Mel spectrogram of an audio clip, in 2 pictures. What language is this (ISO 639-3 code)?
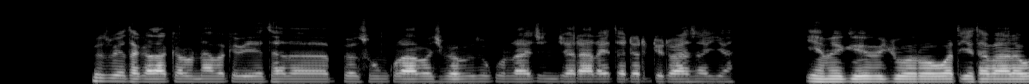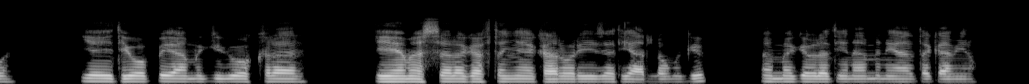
amh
